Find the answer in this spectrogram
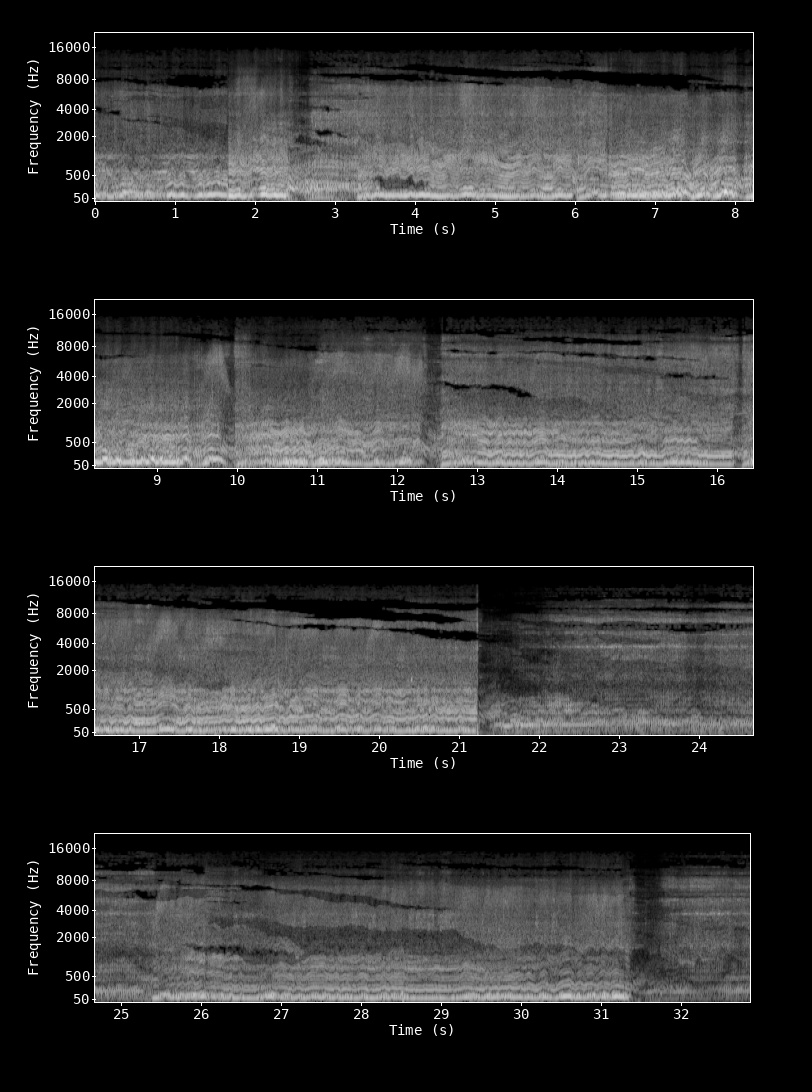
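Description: Stihl petrol line trimmer running at high revs, its nylon line cutting through dry, overgrown grass. The sound drops suddenly for a few seconds about two-thirds through, then comes back.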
